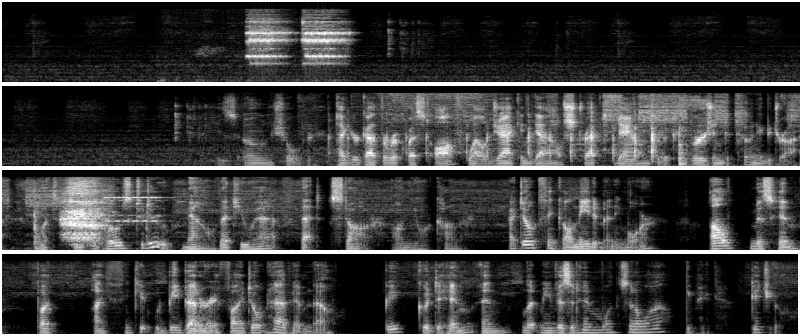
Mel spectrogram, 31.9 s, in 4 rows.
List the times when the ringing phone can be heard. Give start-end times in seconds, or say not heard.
1.6-3.5, 16.5-17.6.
